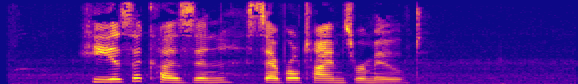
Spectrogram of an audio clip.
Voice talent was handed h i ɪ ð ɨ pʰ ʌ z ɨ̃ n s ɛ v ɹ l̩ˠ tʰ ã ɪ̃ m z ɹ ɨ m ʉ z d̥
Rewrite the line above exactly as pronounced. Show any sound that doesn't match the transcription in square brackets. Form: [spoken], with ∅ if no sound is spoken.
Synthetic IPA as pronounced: h i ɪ [z] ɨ [kʰ] ʌ z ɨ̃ n s ɛ v ɹ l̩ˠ tʰ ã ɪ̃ m z ɹ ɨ m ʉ [v] d̥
